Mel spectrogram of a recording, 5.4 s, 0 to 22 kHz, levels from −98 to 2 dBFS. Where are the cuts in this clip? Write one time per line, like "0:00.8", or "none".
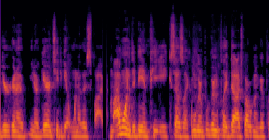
0:02.2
